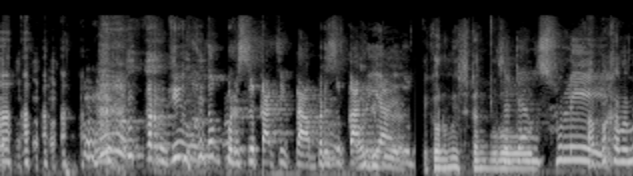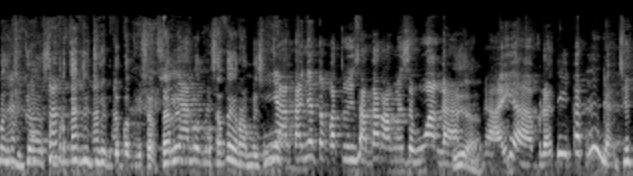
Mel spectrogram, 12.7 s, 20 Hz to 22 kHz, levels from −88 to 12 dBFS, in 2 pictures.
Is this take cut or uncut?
cut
